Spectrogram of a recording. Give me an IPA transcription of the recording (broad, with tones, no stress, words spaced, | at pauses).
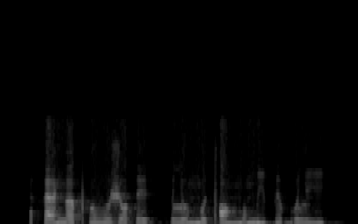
θæ̰˦ŋɜ˦ pʰʊ˨vʊ˨ʒɔ˨θɪ˨ | lʊ˨˦ŋʷḭ˨tʼɒ˨ ŋʷə̰˦mḭ˦ pɪ˨ɡʷə˨li˨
